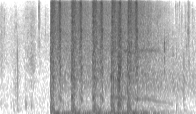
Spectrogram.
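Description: Semi-automatic HK rifle gunfire in the VR shooter game Contractors, a rapid close burst of about eight sharp shots in quick succession after a short quiet lead-in.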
